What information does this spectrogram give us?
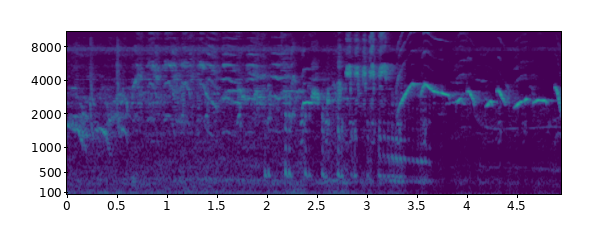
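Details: A caged, tame Chinese Hwamei gives a wing display and head-bobbing song. A scratchy chatter gives way to clear, repeated, arching whistled phrases.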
